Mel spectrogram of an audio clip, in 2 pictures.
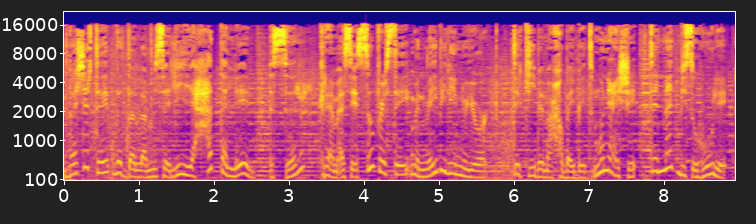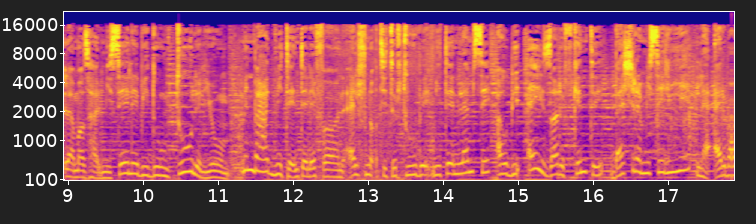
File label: Arabic Female Foundation Powder; Superstay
